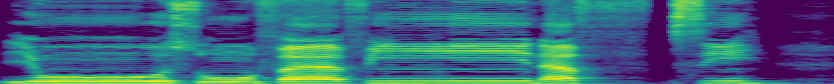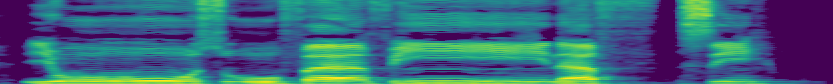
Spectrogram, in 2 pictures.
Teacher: Su satu, fa satu, fi dua harakat.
